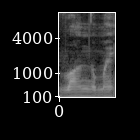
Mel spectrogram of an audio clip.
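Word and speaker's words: वाङ्मय: वा नहीं होगा, बा नहीं होगा, वा होगा, और ये आधा अंगा होगा। वांग, ये वांग फिर मय, ठीक है, और ये जो गा है ये नहीं होगा क्योंकि ये आधा अंगा ही का प्रोनाउंस आता है। तो सही शब्द है वांग्मय, इस तरीके से लिखते हैं।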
